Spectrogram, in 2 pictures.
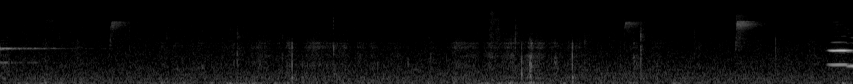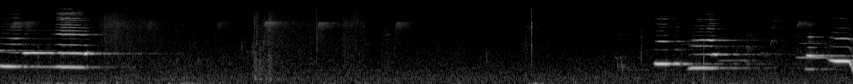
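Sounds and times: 
kokako singing: 8.3s - 10.2s, 15.1s - 17.0s.

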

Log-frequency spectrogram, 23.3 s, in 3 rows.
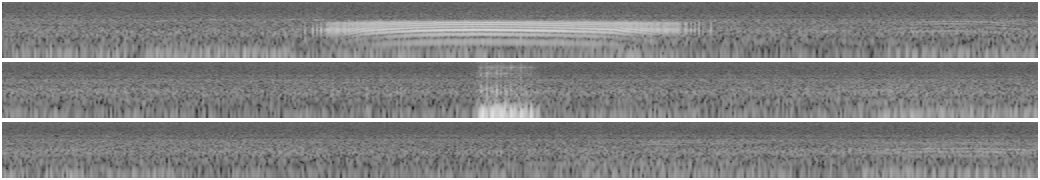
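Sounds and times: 
Atlantic puffin moaning call: 2.2s - 5.5s, 6.6s - 7.9s, 22.0s - 23.3s.

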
